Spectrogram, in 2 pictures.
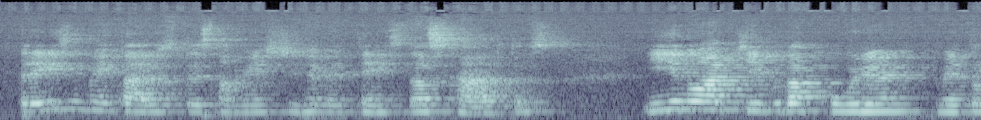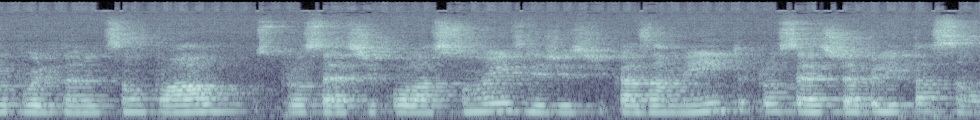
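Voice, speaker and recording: A woman's voice: mid-range voice, a little hiss or hum. A woman with a Brazilian Portuguese accent giving a seminar talk on her research, hesitant, with many fillers and restarts while asking for the next slide. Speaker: seminar lecturer. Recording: echoey hall, speaker far from mic.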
